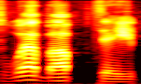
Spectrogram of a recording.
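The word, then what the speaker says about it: WebUpd8: It's web update, but it's spelt web up web and then UDP UPD8, sorry.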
